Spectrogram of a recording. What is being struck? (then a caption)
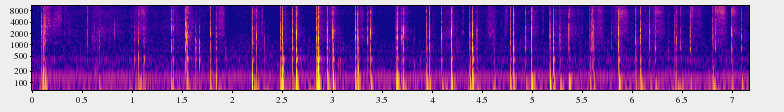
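Hardcover notebook, cloth-covered board. A blue hardcover notebook, held upright and then flat, is scratched and tapped on its cover with fingertips. About 32 quick, dry taps and scratches come through in an uneven rhythm over a steady low hum.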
